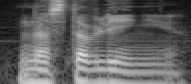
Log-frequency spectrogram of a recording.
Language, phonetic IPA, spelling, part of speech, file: Russian, [nəstɐˈvlʲenʲɪje], наставление, noun, Ru-наставле́ние.ogg
- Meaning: 1. directions, instructions 2. admonition, precept, exhortation 3. manual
